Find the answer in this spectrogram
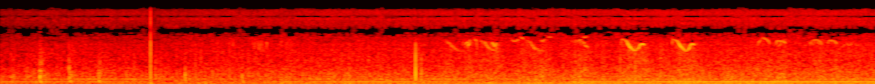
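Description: Small birds chirping: a run of short, high, down-slurred chirps starting a couple of seconds in, over a low steady hum.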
